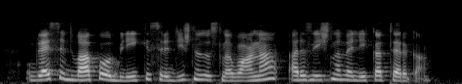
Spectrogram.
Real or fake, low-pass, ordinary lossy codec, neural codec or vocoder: fake; 7.2 kHz; AAC, 96 kbps; codec, 16 kHz, 2 kbps, X-Codec, HuBERT features, trained on balanced general audio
